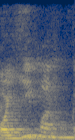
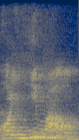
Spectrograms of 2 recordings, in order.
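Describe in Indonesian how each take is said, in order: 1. Kata ini diakhiri dengan bunyi n yang jelas. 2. Bunyi n di akhir menyatu menjadi bunyi l. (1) "Jangan dibaca koyiman" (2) "dimasukin lam, dibacanya koyimal"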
